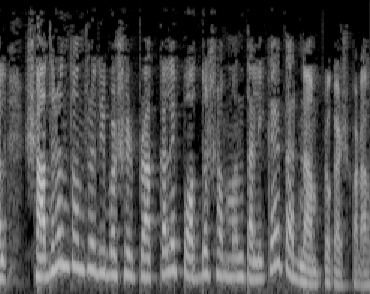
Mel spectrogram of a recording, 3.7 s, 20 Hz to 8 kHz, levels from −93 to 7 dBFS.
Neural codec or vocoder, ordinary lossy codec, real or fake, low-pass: none; none; real; 7.2 kHz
